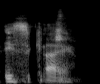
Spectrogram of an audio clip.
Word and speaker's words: isekai: An isekai.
